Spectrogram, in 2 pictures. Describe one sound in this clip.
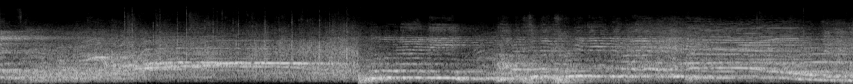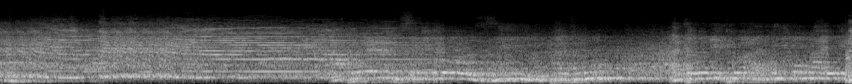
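A group of women sing together in loud, sustained voices.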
